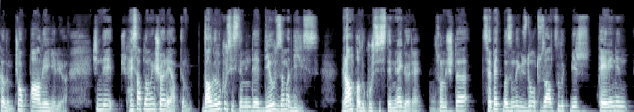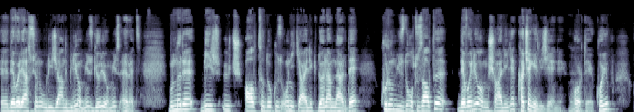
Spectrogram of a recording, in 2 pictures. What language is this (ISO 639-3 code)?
tur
